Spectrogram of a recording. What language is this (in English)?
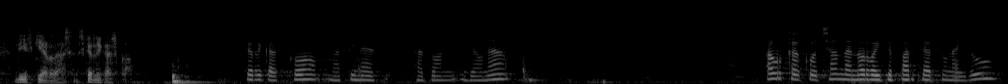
Basque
